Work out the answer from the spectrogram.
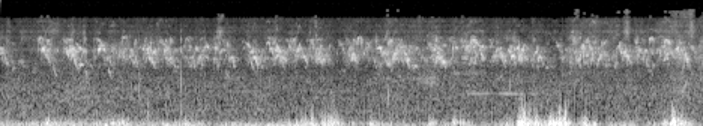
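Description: Many small birds chirping and twittering continuously, over irregular low buffeting of wind on the microphone that swells about five seconds in and again near the end.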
